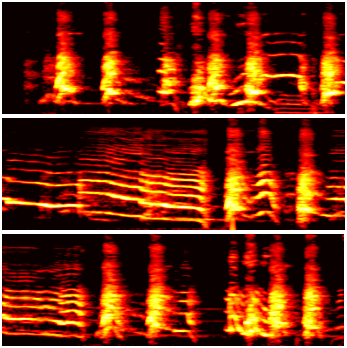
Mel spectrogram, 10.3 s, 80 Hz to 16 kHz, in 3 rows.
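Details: Siberian Husky puppies howling in the background at 2:00 AM while the adult mother and father huskies complain to each other; long wavering howls with rising and falling slides, mixed with short repeated yelps and vocal bursts.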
